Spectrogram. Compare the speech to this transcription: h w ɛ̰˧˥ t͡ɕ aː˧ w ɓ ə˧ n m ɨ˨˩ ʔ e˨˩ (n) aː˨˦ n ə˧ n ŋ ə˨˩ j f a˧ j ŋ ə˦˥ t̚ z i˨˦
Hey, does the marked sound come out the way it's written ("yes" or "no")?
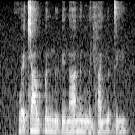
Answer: yes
